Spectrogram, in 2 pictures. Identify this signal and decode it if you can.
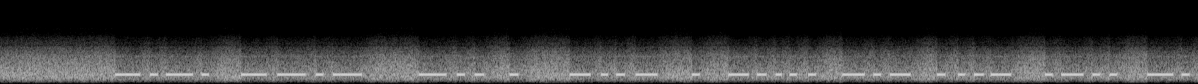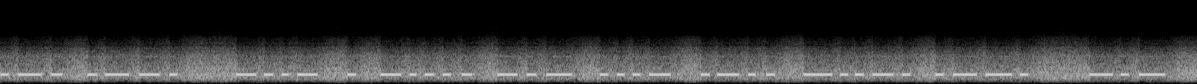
Morse code, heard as a keyed tone, hand-sent with a straight key, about 14 wpm, 460 Hz, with radio static and a narrow filter. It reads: CQ DE XE6KVL/P XE6KVL/P K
